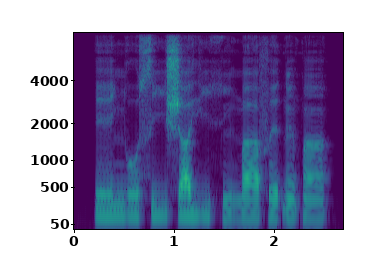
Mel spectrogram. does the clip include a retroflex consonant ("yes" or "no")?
no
